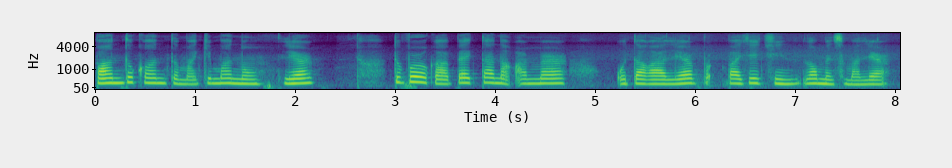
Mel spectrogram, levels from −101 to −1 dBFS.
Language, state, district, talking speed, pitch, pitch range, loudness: Ao, Nagaland, Kohima, 140 wpm, 210 Hz, 195-220 Hz, -20 LUFS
